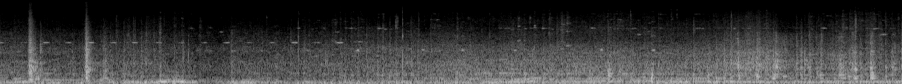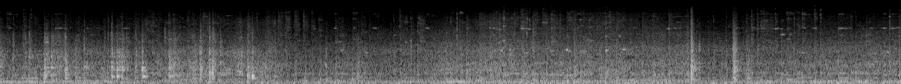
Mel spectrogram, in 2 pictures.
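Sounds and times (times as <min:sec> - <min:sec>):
metal clanks and knocks: 0:00.0 - 0:02.1
diesel construction machinery running: 0:00.0 - 0:18.0.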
